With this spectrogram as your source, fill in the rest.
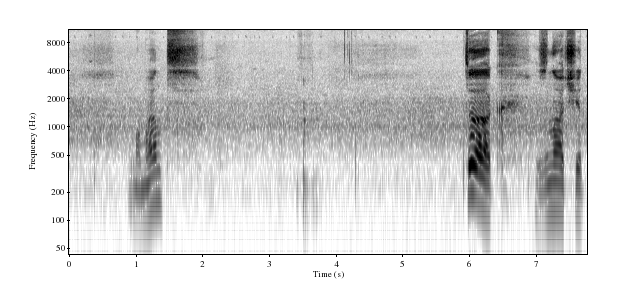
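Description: An older man speaks briefly and calmly, close by.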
